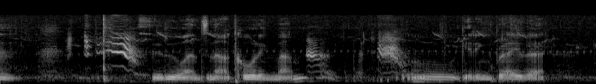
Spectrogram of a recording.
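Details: Lion cubs of the Nkuhuma Pride at a buffalo kill, about 10 meters away in Djuma Game Reserve, August 2016, give short mewing cries repeated every second or so, with a man talking over them.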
